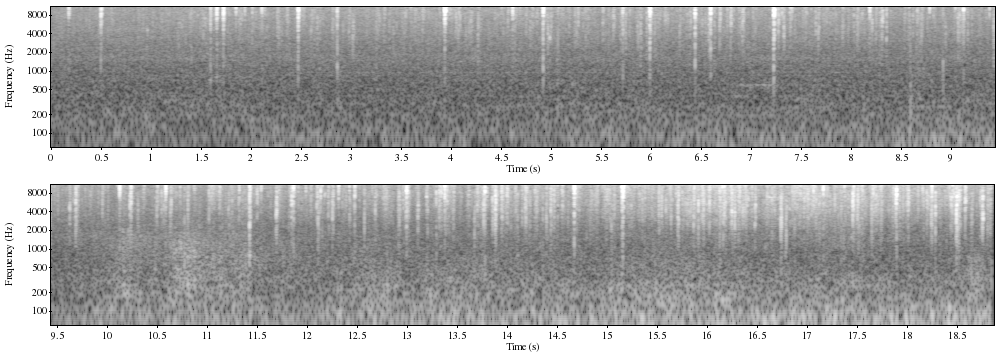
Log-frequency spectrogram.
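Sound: bonfire burning and crackling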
